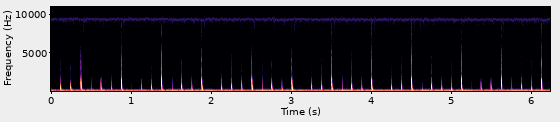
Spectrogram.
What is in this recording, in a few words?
eurorack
